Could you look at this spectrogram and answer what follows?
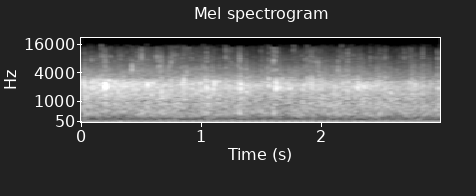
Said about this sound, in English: Thank you to our friends in the back for joining us. Can we give them a round of applause for joining us today?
